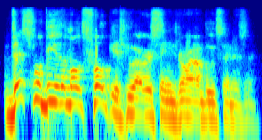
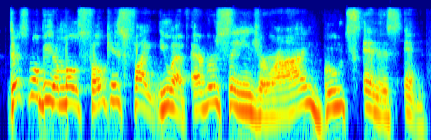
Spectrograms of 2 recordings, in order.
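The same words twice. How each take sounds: First: Said in the usual way. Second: Higher, slow, every word leaned on; slow emphatic prediction. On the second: Real, not acted. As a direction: drag it out so they remember it. Repeats the prediction slowly.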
